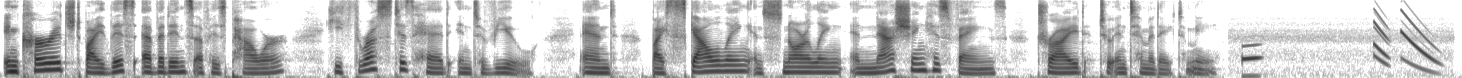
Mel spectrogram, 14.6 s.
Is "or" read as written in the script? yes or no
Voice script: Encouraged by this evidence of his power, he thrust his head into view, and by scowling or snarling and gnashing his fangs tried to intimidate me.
no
